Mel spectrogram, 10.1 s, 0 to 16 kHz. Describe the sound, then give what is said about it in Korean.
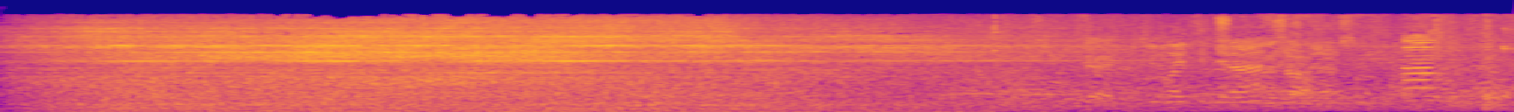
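A loud, steady roar of an airplane engine on a seven-hour flight from Seoul to India, with a high whining hum over the broad rumble, easing off slightly toward the end as faint voices come through. “서울에서 7시간을 날아서 도착한 인도.”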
